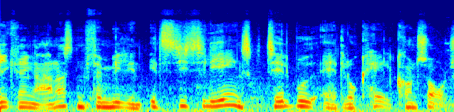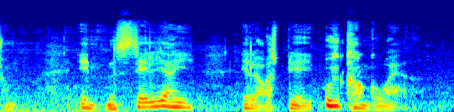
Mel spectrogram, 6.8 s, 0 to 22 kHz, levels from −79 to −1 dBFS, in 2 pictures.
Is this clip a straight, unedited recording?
yes; 0 cuts

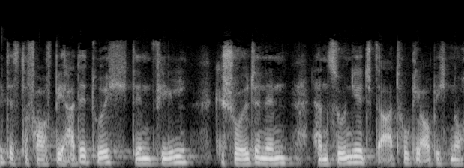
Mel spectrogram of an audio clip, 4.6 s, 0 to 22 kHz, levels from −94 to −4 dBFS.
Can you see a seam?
yes; 1 cut; at 3.7 s

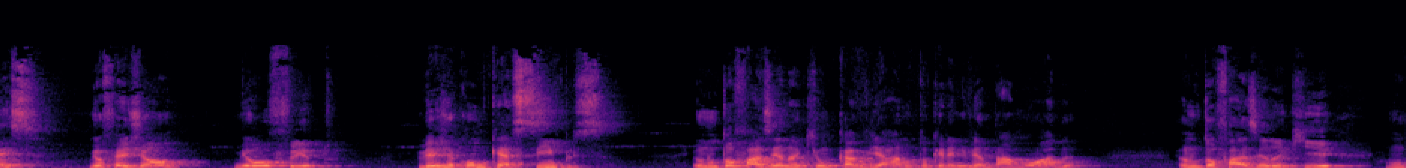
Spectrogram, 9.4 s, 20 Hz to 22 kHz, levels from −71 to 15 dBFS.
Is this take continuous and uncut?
yes; 0 cuts

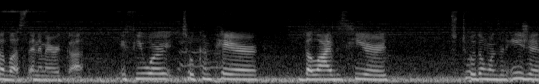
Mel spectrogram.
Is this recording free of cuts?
no; 1 cut; at 1.2 s

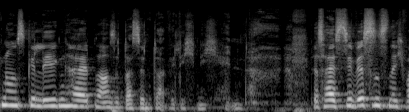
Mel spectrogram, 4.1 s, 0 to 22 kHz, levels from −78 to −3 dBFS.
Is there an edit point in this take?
yes; 2 cuts; at 1.0 s, 1.5 s

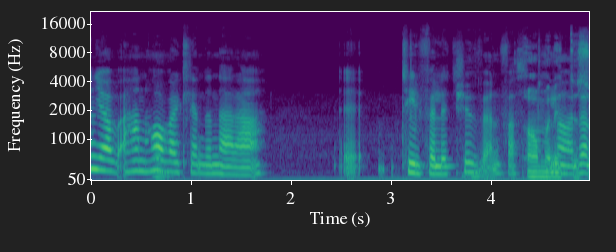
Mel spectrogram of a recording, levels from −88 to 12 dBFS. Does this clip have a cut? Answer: yes; 1 cut; at 3.7 s

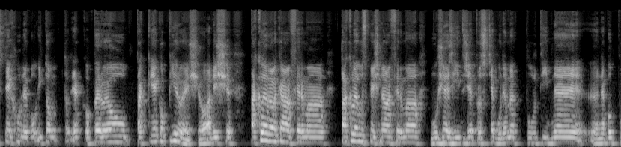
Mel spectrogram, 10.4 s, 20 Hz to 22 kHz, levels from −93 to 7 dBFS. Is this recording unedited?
yes; 0 cuts

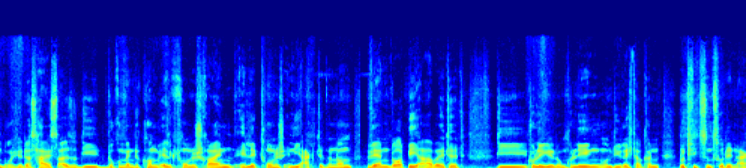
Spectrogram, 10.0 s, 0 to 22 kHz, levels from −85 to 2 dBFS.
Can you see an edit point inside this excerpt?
yes; 3 cuts; at 3.1 s, 4.8 s, 5.4 s

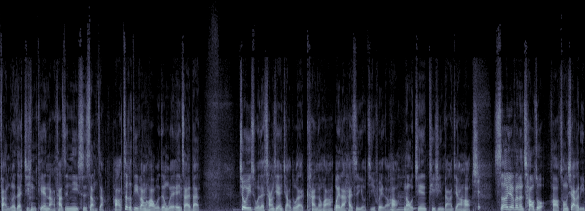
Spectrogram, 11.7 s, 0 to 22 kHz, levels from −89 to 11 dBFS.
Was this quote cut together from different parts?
yes; 3 cuts; at 2.2 s, 3.6 s, 6.6 s

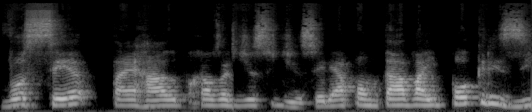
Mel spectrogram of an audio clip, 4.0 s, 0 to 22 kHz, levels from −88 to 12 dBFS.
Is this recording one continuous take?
no; 1 cut; at 1.7 s

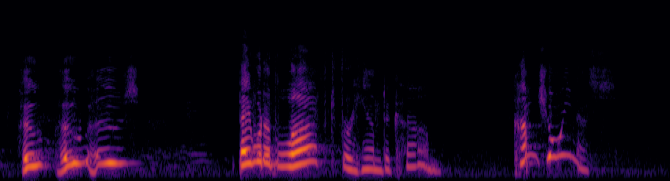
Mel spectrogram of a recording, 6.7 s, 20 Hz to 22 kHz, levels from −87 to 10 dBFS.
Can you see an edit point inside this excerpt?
no; 0 cuts

